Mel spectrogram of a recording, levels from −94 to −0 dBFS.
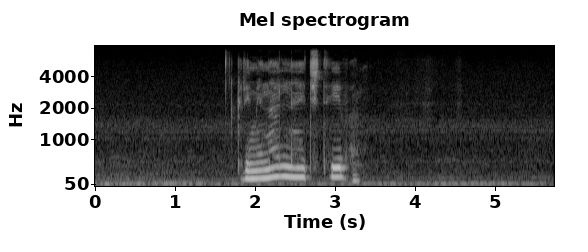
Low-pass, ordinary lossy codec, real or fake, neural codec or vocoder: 7.2 kHz; none; real; none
